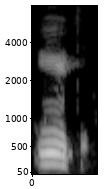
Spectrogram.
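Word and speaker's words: eight: एक वर्ड हम लिखते हैं एट। क्या लिखते हैं? ई आई जी एच टी। क्या आ गया? एट आ गया। अब एट को हम देखें, प्रोनाउंस करें तो सिर्फ दो चीज निकलती है। ए और टी। बाकी सब चीज साइलेंट। बाकी सब चीज साइलेंट है।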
